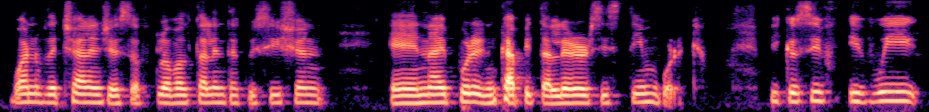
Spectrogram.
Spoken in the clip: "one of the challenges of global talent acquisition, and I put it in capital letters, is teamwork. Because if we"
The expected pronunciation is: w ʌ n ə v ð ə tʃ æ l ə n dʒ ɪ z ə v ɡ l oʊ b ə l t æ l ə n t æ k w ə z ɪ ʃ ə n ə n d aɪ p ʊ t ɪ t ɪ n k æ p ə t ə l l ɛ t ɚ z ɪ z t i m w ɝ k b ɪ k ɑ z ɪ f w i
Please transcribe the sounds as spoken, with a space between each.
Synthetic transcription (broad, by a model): w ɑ n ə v ð ə tʃ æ l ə n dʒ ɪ s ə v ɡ l oʊ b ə l t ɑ l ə n t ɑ k w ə s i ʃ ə n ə n aɪ p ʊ t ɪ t ɪ n k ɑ p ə t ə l l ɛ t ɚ s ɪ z t i m w ɝ k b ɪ k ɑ s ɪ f w i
